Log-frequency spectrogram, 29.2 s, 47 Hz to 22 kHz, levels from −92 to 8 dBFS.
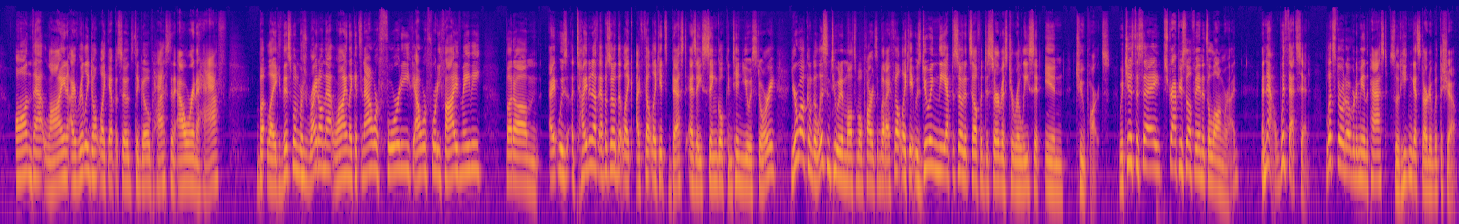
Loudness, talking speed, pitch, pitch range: -18 LUFS, 235 wpm, 160 Hz, 145-195 Hz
